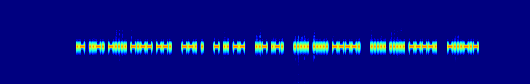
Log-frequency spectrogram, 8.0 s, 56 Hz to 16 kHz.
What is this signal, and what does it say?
Morse code, heard as a keyed tone, about 50 wpm, 700 Hz. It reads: AF6YG GE TIM UR 559 559 <BK>
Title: SOTA QSO Practice 50wpm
